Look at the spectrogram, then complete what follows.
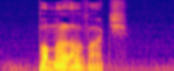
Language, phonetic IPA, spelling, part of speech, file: Polish, [ˌpɔ̃maˈlɔvat͡ɕ], pomalować, verb, Pl-pomalować.ogg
